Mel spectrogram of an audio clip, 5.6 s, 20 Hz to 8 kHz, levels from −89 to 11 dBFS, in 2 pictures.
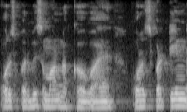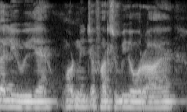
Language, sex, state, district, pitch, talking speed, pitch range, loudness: Hindi, male, Uttar Pradesh, Shamli, 110 Hz, 225 wpm, 110-120 Hz, -15 LUFS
